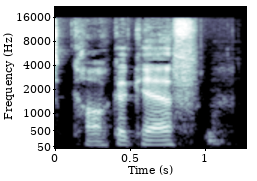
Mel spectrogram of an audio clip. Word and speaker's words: CONCACAF: So Brendy, what's been going on in CONCACAF? Let's start with your boys. – Wait, hold on. Do people actually refer to it as CONCACAF? – Yes, yeah. that's how it's pronounced.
